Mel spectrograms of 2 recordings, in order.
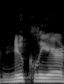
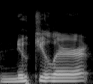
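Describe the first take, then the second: First: It is said as 'nu-klee-er'. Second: It is said as 'nu-kyuh-ler'. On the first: The speaker calls it right. "it's uh, nuclear" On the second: The speaker calls it wrong. "not nuclear. A little George Bushism there"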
